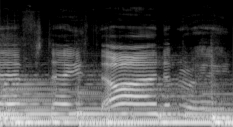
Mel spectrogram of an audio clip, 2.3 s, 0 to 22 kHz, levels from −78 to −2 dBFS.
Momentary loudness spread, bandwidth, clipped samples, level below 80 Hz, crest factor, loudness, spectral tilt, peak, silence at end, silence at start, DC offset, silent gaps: 4 LU; 10.5 kHz; under 0.1%; -28 dBFS; 12 dB; -15 LUFS; -7 dB/octave; -2 dBFS; 0 s; 0 s; under 0.1%; none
